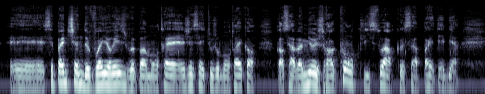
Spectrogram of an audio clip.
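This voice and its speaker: A man's medium-pitched voice with fairly even intonation, against noticeable background noise. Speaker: vlogger with cancer. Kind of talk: personal video diary. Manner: halting.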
